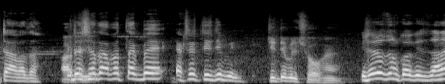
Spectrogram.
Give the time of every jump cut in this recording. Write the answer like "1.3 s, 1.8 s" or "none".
none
